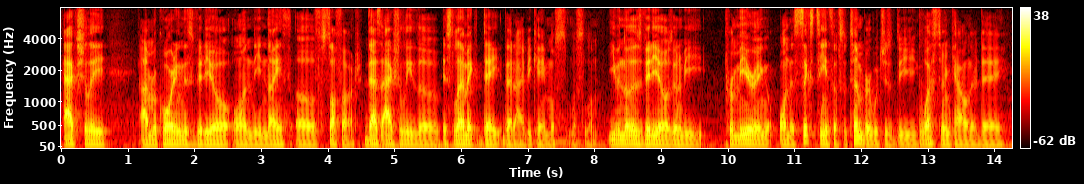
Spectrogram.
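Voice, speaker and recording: Congested man, extremely deep and fairly monotone, earnest solo vlogger who restarts words. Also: moderate pace, clear, resonant tone. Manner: earnest, often restarts words mid-syllable. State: congested from a cold. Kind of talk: casual personal video reflection.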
